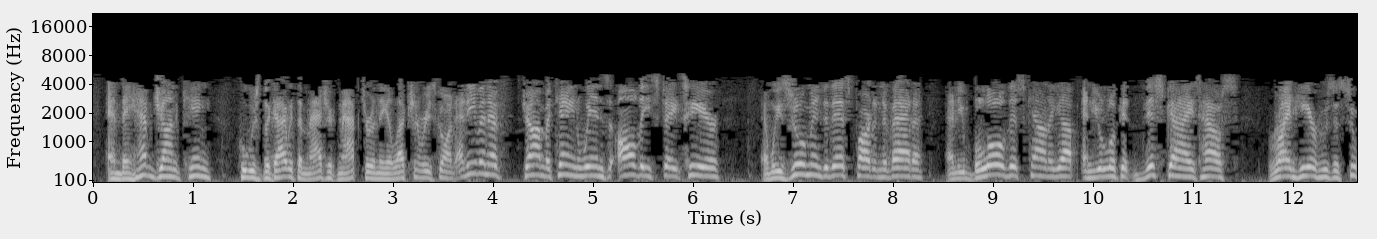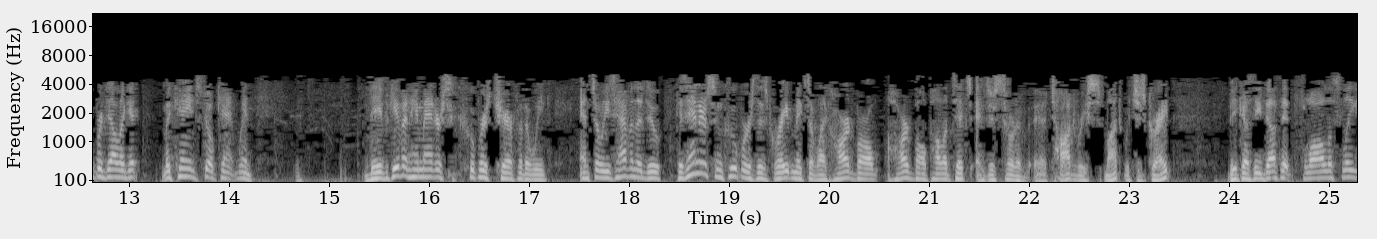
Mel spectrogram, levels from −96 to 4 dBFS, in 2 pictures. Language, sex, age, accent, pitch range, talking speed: English, male, 40-59, American, 110-175 Hz, 240 wpm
